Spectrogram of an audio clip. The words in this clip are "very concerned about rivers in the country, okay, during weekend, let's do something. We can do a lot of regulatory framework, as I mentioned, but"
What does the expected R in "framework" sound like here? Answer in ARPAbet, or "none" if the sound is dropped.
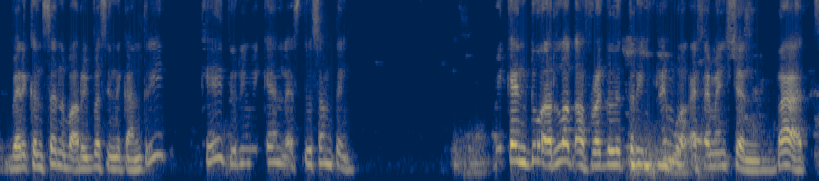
none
